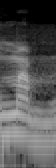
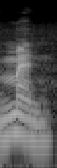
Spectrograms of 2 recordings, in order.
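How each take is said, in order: First: The word ends with an m sound. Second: The word ends with an n sound. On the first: The speaker calls it right. "Ma jadi mam" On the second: The speaker calls it wrong. "bukan man"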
